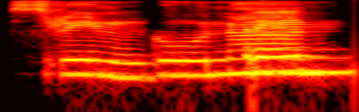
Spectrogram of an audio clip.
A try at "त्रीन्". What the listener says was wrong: स्त्रीन स्त्रीन नहीं है, त्रीन हाँ वो स्त्री नहीं है, हाँ वो त्रीन है, वो स को हमको ड्रॉप करना होगा।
